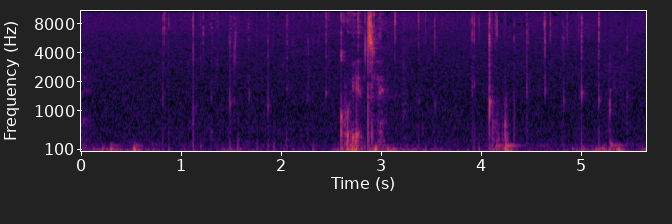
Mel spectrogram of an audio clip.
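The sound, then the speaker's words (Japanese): Wet ASMR mouth smacks and sharp tongue clicks pop irregularly throughout, made deliberately, with a short spoken phrase briefly breaking in partway through. “でも ASMR はこのノイズを聞かせるものなんですねだからなんだろうねこう喋ってるとねなんというかこう口の中のね、えー、湿度感、まあ、ピチャピチャいう感じとかね”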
